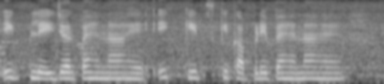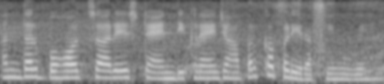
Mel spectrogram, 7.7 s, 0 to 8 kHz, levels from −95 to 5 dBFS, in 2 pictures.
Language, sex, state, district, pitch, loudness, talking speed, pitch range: Hindi, male, Madhya Pradesh, Katni, 220 Hz, -15 LUFS, 180 wpm, 205-245 Hz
